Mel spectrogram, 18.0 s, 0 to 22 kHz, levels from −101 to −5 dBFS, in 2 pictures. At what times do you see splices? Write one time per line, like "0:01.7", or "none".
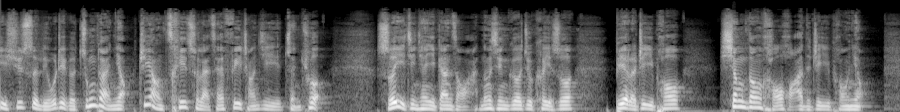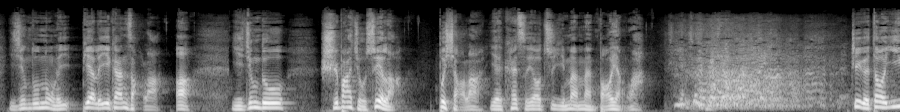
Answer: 0:08.8
0:11.3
